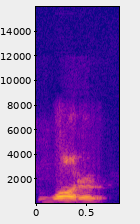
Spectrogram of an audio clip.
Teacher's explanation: A palavra água, o americano fala water. Ele pega o T e transforma em R. Mas no caso, britânico, australianos falam water mesmo. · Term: transforma o T em R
